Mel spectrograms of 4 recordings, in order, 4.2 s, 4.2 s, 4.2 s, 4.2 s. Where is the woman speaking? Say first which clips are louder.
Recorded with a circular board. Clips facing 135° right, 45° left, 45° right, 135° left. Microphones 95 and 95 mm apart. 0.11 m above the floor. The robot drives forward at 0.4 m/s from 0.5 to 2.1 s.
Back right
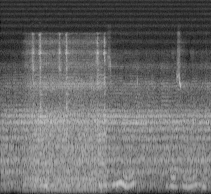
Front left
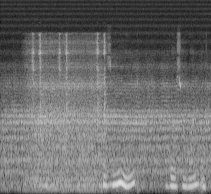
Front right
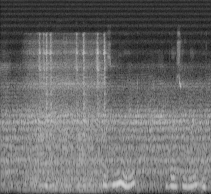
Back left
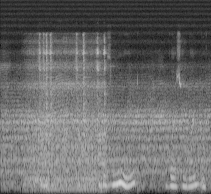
Front left 8 dB, even; 65° left, 1.5 m.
